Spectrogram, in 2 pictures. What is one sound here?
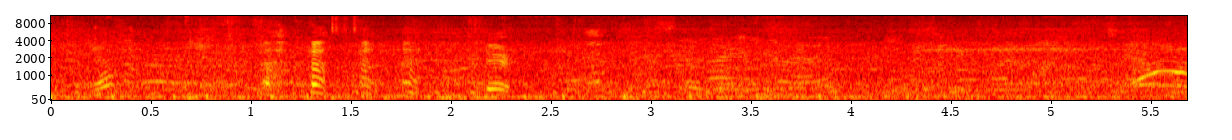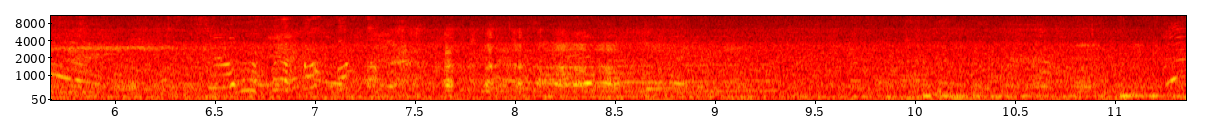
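A crowd of men and women chatters and laughs outdoors.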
